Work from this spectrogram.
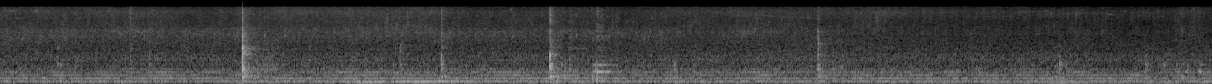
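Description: Potato pieces fry in hot oil over a high gas flame for aloo biryani, giving a continuous loud sizzle with a few sharp clinks of stirring spaced through it.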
